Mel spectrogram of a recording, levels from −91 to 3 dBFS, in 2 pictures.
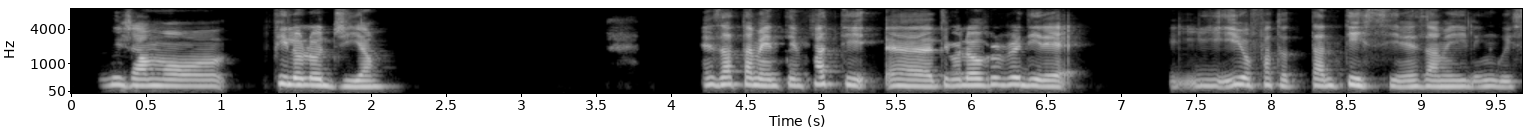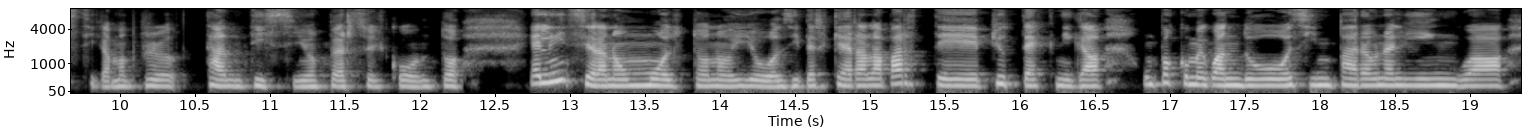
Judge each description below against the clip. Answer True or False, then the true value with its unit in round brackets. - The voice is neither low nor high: True (180 Hz)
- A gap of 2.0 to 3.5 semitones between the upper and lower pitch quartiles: True (2.5 semitones)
